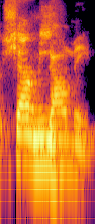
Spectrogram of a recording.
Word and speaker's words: Xiaomi: How do you pronounce it? Xiaomi.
